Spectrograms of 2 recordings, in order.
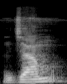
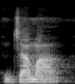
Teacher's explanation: জাম আর জামা শব্দ দুটির মধ্যে জাম শব্দের আ স্বরধ্বনিটির দৈর্ঘ্য বেশি।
